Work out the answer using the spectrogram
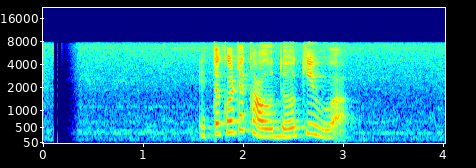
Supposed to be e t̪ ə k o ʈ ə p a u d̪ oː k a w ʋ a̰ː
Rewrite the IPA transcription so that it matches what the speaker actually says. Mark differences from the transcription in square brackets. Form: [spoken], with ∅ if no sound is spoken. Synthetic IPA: e t̪ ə k o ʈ ə [k] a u d̪ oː k [i] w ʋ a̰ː

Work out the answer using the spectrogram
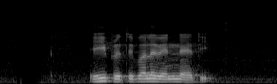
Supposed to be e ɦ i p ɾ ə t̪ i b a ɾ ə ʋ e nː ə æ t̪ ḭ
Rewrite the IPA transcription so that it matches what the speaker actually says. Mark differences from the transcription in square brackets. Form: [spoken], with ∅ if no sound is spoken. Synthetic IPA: e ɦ i p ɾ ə t̪ i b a [l] ə ʋ e nː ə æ t̪ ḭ

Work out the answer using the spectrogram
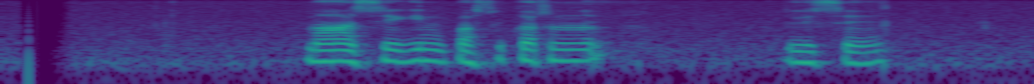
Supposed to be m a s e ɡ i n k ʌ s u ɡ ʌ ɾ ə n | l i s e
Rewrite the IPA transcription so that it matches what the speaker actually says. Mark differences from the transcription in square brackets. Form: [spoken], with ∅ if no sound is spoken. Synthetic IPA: m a s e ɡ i n [p] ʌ s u [k] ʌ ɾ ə n | l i s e

